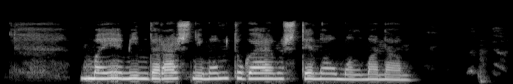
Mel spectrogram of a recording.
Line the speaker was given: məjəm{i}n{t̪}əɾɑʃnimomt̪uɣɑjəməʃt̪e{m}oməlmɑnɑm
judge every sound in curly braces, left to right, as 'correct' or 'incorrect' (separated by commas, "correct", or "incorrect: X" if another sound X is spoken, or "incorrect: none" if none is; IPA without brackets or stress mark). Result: correct, incorrect: d̪, incorrect: n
